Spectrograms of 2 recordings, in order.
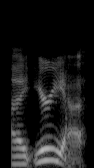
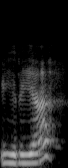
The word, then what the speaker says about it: Iria: insight and an expertise urea yeah hello everyone so say you pronounced my name really good my name is iria um and for the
